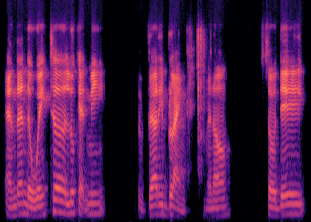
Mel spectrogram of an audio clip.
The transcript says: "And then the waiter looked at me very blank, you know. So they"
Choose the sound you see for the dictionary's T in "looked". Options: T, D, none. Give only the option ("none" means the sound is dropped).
none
